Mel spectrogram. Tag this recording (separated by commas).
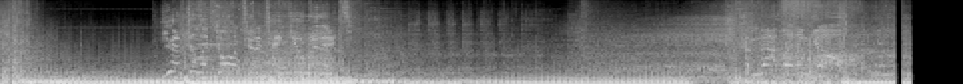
Speech, Music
